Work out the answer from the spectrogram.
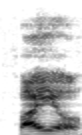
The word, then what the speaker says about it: via: 바이어 혹은 비아 두 발음을 다 하긴 하는데 뜻은요 장소를 나타낼 때는요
